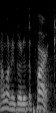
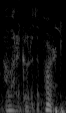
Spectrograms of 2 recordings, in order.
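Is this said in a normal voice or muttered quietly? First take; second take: normal voice; muttered quietly. First: It is said aloud in a normal voice. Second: It is muttered quietly under the breath.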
